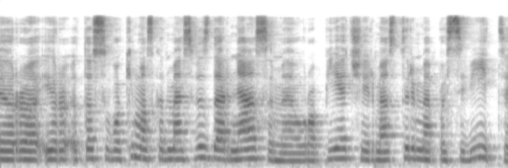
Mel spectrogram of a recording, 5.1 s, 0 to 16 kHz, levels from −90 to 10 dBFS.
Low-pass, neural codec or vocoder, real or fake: 10.8 kHz; none; real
